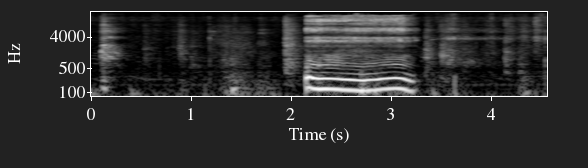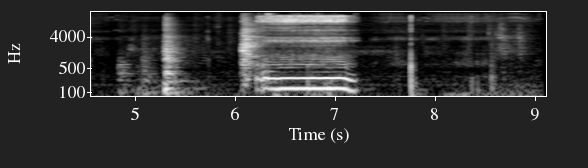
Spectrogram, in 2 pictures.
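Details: Sleeping bulldog snoring loud enough to sound like noise, indoors in a small room; two long, rasping, buzzy snores about a second each, roughly four seconds apart, with soft breathing and faint room noise between them.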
